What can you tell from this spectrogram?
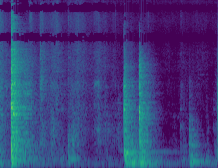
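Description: Steel snowplow mount clanking as it is lined back up with its frame mount: a loud ringing metal clank just after the start, then two more clanks close together past the middle.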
